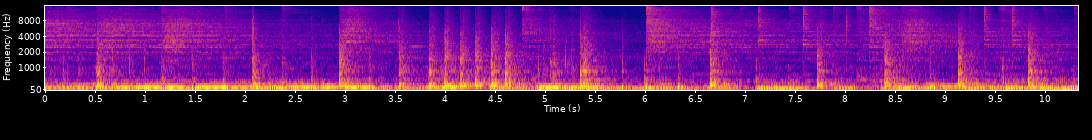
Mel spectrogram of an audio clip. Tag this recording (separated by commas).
Drum, Percussion, Snare drum, Drum roll, Rimshot, Bass drum, Drum kit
